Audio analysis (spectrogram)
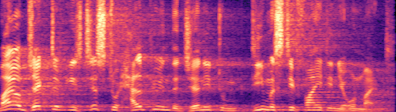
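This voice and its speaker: A somewhat breathy man talks at a fairly quick pace with lively intonation. Audible room echo surrounds his voice. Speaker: Islamic scholar and lecturer. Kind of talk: lecture.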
